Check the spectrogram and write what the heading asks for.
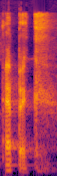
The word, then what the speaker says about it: Epoch: Lost Epoch is coming to PlayStation 5. Uh, it's a Fantasy X and RPG coming along with a first major expansion. No release date. I believe it's pronounced Epic.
